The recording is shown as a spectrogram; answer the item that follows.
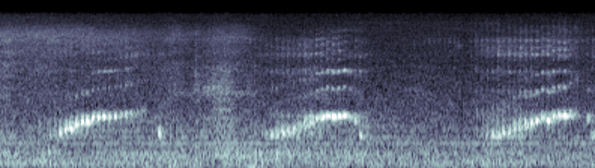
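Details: Domestic cat squeaking while purring, three rising squeaks about one and a half seconds apart riding over a soft continuous purr.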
